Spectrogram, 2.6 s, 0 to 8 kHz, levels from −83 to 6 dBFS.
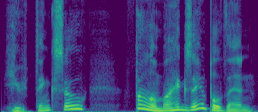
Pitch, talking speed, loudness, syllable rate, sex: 165 Hz, 140 wpm, -16 LUFS, 5.3 syllables/s, male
